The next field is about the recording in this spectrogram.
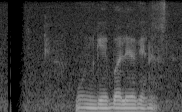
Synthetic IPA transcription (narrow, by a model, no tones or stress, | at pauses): muŋɡebalejaɡɛnə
